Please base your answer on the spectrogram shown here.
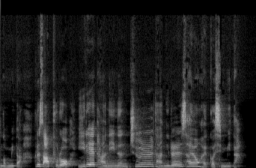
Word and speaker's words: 줄: 어떤 단위냐 하면 바로 J, 대문자 J라고 썼고 이걸 읽을 때 어떻게 읽느냐? 줄이라고 읽으면 됩니다. 즉 1뉴턴의 힘으로 물체를 1m 이동시켰을 때 한 일의 양은 1줄이다 라고 보면 되는 겁니다. 그래서 앞으로 일의 단위는 줄 단위를 사용할 것입니다.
